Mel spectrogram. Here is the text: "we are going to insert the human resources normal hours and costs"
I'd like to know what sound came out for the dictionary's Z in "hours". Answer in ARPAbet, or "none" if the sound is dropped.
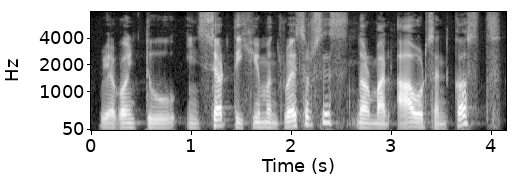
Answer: S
